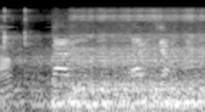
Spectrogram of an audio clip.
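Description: Steady low roar of a restaurant kitchen's wok station, starting suddenly about half a second in, with faint voices in the background.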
